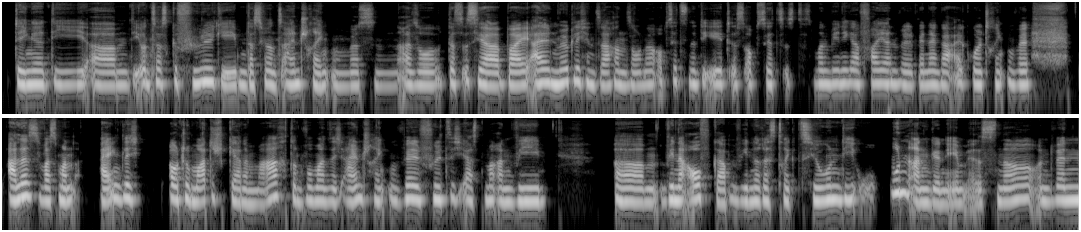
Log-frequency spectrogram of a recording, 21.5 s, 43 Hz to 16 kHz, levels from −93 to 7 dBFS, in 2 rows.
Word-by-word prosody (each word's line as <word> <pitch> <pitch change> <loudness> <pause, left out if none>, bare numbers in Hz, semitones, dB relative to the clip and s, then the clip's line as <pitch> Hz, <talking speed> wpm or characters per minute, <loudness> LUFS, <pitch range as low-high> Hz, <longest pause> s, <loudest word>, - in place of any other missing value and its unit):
Dinge, 210 0 +4
die 205 0 -4
ähm, 200 0 0
die - - -5
uns 220 -2 -1
das 220 -2 -2
Gefühl 230 +1 +3
geben, 200 -2 -1
dass 200 -1 -3
wir 210 - +1
uns 190 - -2
einschränken 200 -3 -1
müssen. 195 -1 -7
Also, 200 +1 -2
das 215 -1 -2
ist 240 - -2
ja 195 -4 +5
bei 200 0 +2
allen 220 0 +5
möglichen 230 0 +2
Sachen 195 0 -2
so, 195 0 -5
ne, 205 0 -4
ob's - - -9
jetzt 240 -1 -7
'ne 210 - 0
Diät 215 0 -4
ist, 205 +1 -8
ob's 215 0 -7
jetzt 210 -1 -5
ist, - - -14
dass - - -26
man 215 0 -1
weniger 215 0 -1
feiern 215 -1 -2
will, 195 -2 -3
weniger 205 0 -1
gar 195 -1 -2
Alkohol 210 -1 -2
trinken 205 +1 -6
will. 205 0 +2 0.5
Alles, 245 +3 +6
was 200 -1 +1
man 200 0 +2 0.2
eigentlich 225 +2 +2 0.2
automatisch 220 -1 +1
gerne 190 -3 -1
macht 215 +9 +1
und 195 -3 -4
wo 210 - 0
man 200 -1 +1
sich 190 -1 -5
einschränken 205 -1 -2
will, 225 -1 +4
fühlt 215 0 0
sich 230 -1 -7
erst 210 0 -5
mal 210 - +1
an 190 -2 0
wie 195 0 +3 0.7
ähm, 190 -2 +3
wie 210 +2 +3
'ne 205 0 +5
Aufgabe, 225 -3 +1
wie 200 - -1
'ne 200 +1 +1
Restriktion, 205 +2 +1
die 220 +1 0
u - - -14
unangenehm 185 - +2
ist, 175 +3 -5
ne? 210 +4 +1
Und 200 0 -4
wenn 215 0 +5
205 Hz, 205 wpm, -23 LUFS, 195-220 Hz, 0.7 s, Alles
